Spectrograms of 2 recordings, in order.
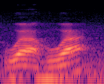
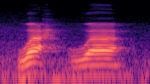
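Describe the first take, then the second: First: A vowel follows the h. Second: No vowel follows the h.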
